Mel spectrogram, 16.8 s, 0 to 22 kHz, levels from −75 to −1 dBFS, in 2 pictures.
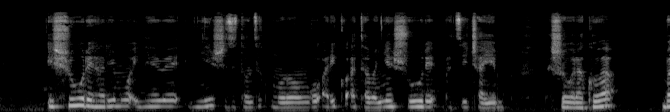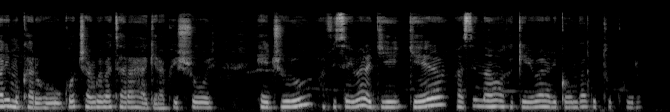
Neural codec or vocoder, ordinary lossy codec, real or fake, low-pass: none; MP3, 64 kbps; real; 14.4 kHz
